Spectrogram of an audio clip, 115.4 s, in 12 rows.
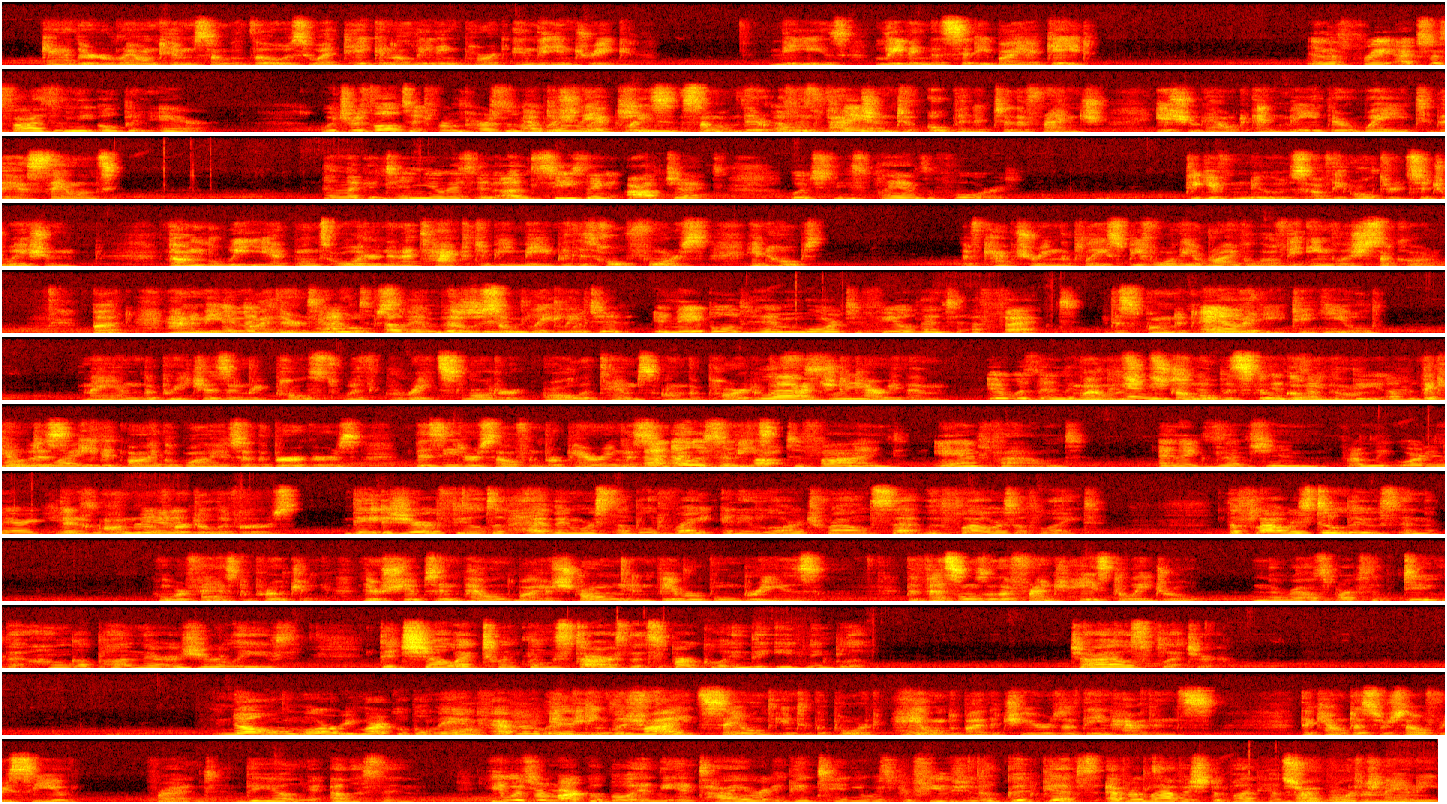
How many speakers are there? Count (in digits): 2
